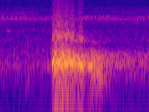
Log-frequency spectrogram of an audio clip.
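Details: In the African bush along the Olifants River, baboons bark at a passing lion. One abrupt, rough, loud bark with a short double pulse, set against a faint continuous high-pitched insect drone.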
